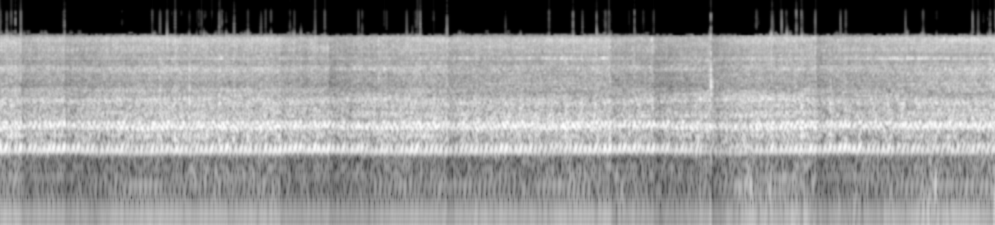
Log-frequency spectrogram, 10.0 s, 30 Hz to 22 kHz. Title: Weird noise from cam belt area - Alfa 166 V6 3.0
